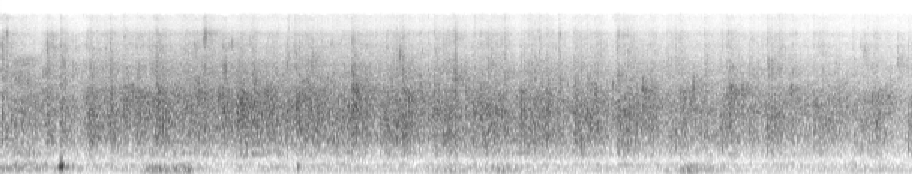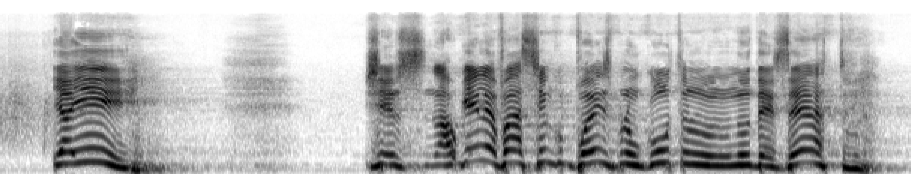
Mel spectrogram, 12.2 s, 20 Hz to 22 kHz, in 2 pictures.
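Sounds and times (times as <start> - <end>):
audience applauding at a church service: 0.0 - 6.5
speech: 6.4 - 7.1, 8.5 - 12.0.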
